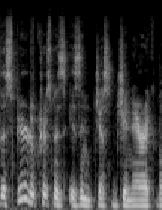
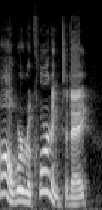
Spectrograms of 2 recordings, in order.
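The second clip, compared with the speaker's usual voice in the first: very loud, high, booming, surprised exclamation; 6 semitones higher, 9 dB louder than usual. Imitating an actor surprised at a recording day: Tom Hanks impression. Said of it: "that's kind of a Tom Hanks impression".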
